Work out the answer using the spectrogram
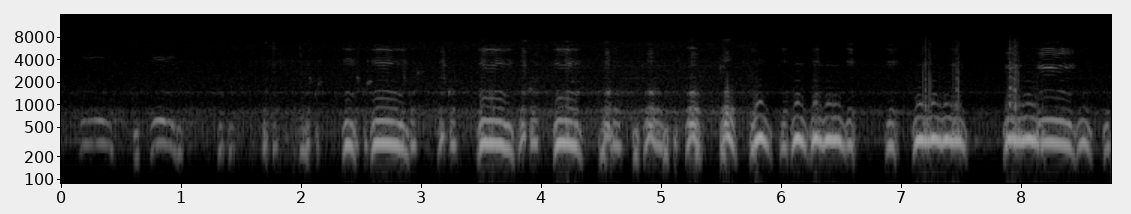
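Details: Male great horned owl delivering a rodent to his mate at a camera-watched nest, Oklahoma City, night of 12 February 2013: a rapid, uneven stream of hoarse harmonic notes, about seventy a minute, building louder toward the end.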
